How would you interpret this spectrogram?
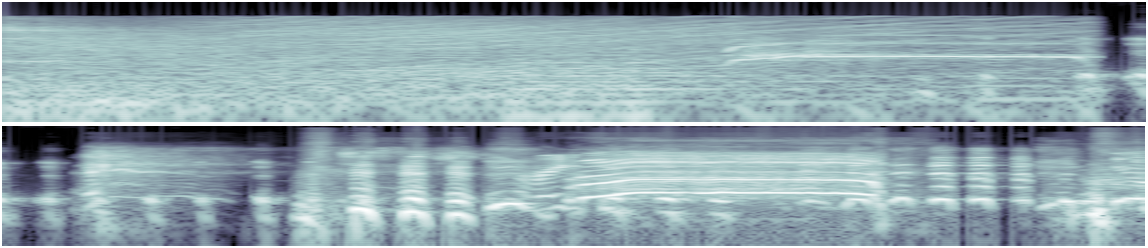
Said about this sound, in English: A shriek.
